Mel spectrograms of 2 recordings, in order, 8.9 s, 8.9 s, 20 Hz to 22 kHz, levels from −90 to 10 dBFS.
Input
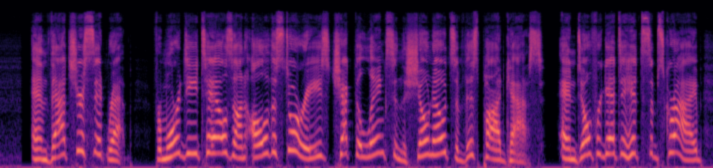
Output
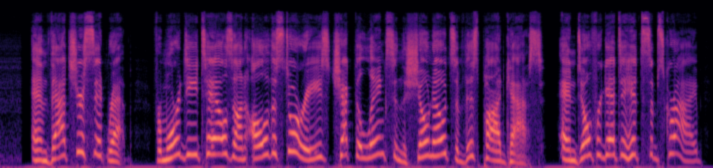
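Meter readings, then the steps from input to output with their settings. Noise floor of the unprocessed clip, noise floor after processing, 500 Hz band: -41 dBFS, -45 dBFS, 0.0 dB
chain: fade out at the end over 0.79 s; frequency shift -26 Hz

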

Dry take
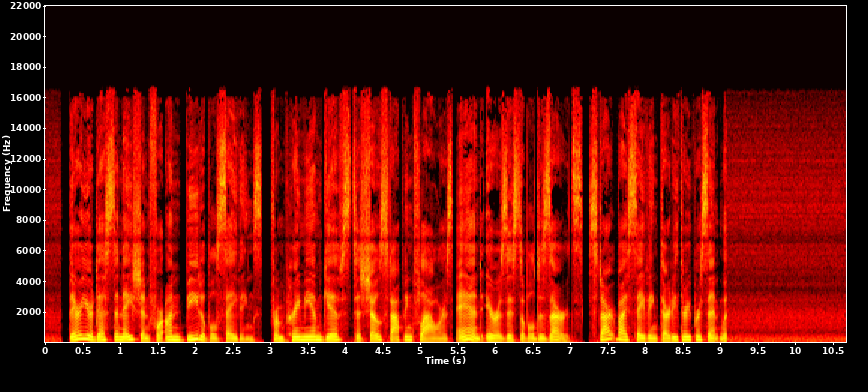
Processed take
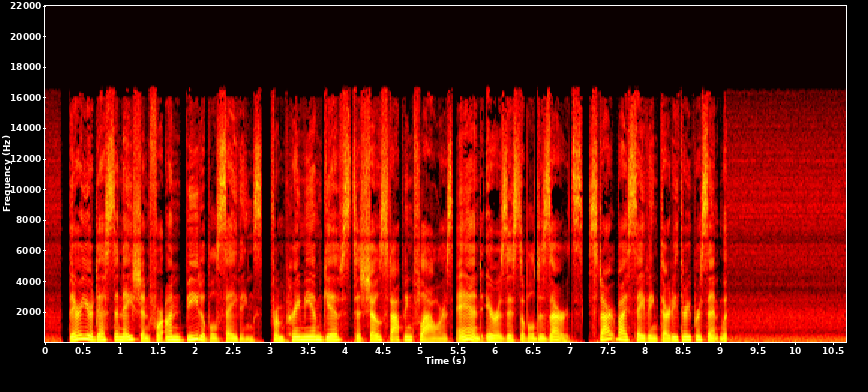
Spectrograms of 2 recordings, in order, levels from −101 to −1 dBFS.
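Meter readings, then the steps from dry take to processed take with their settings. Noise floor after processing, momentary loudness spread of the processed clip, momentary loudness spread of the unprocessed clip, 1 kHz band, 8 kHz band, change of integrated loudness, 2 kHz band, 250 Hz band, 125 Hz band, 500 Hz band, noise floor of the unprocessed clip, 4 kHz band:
-50 dBFS, 7 LU, 7 LU, +2.5 dB, +2.5 dB, +3.5 dB, +2.5 dB, +4.5 dB, +5.5 dB, +3.0 dB, -55 dBFS, +2.5 dB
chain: bass shelf 110 Hz +10 dB; trim +2.5 dB

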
